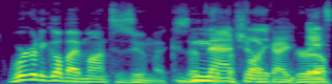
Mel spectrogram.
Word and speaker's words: Montezuma: There are so many variations of how people say his name. They go from Moctezuma to Matacuzoma or Matukzoma. And there's a few other variations. But the most scholars use the variation Moctecoshoma. Moctezuma.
